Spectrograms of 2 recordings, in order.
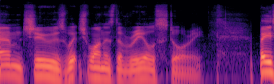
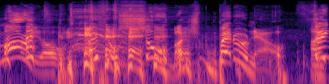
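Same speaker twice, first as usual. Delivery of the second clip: put-on old-timey prospector voice, much higher; 6 dB louder than usual. Recapping a Mario game scene, speaking in a Toadsworth voice. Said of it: "He doesn't sound like an old-timey prospector".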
